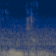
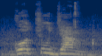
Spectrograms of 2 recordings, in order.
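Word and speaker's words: gochujang: yung Gong Chang sauce Gong Chang tubig natin Gong Chang ay yung ganito Gong Chang yan ganyan Gong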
